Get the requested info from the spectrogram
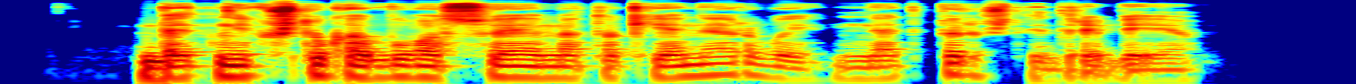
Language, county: Lithuanian, Kaunas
